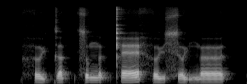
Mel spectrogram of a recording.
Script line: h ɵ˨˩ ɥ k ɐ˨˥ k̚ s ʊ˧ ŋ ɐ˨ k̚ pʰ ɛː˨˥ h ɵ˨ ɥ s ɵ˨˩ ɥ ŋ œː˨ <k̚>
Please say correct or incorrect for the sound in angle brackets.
incorrect: t̚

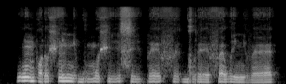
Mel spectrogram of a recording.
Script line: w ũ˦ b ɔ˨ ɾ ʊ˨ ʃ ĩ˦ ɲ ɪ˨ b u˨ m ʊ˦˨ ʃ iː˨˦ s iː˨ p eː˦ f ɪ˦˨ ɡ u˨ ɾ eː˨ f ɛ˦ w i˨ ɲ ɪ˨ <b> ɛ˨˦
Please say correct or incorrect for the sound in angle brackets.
incorrect: β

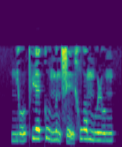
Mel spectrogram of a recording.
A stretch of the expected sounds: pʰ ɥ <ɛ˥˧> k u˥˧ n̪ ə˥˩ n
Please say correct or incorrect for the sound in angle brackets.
incorrect: ɛ˥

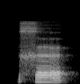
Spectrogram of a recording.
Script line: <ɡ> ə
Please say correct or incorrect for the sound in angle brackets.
incorrect: x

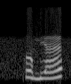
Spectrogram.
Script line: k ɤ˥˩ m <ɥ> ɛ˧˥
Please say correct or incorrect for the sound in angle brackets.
incorrect: j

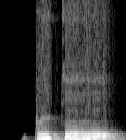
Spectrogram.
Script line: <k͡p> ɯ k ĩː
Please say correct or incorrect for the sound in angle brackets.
incorrect: p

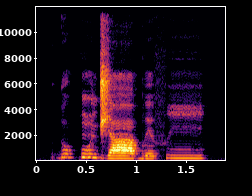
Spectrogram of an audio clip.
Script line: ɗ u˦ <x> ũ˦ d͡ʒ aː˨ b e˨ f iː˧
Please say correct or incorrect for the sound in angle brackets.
incorrect: k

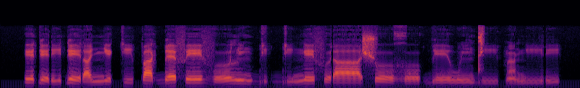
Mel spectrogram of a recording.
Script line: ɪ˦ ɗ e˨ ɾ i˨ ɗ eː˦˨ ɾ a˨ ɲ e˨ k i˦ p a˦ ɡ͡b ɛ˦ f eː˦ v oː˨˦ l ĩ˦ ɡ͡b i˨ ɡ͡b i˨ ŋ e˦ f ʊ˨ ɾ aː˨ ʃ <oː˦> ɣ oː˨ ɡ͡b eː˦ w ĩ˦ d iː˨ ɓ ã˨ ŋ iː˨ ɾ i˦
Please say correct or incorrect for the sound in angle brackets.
incorrect: oː˦˨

